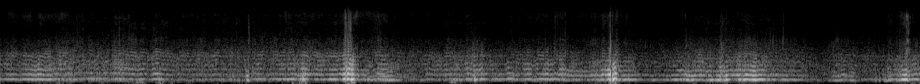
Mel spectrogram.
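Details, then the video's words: Honey bees humming together inside the hive: a thick, even buzz with rich overtones and gentle surges in volume, punctuated by a few sharp taps around the middle and later. "bees therapy hive natural buzzing sound"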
